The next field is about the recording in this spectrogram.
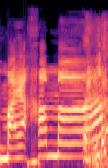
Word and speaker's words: Maya Jama: Everyone says what is actually the right pronunciation? – Do you know what? My nan, who is actually the original Jama, says Jama, so really it should be that. But I think I was trying to be posh one day when I started doing telly. I'm like, Jama. I'm my Jama. And then now it's just stuck. It doesn't actually matter. It's spelled the same.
